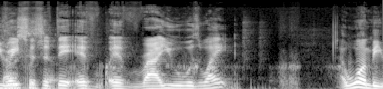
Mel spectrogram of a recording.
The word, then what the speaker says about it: Ryu: Niggas they say his name is Ryu, not Ryu.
